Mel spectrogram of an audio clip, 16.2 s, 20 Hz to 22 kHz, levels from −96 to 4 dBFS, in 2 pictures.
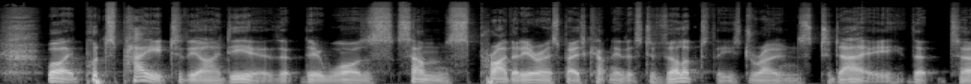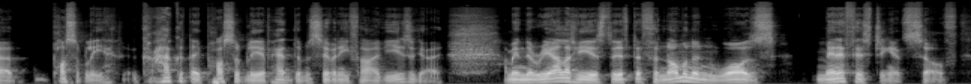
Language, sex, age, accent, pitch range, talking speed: English, male, 50-69, Australian, 75-95 Hz, 165 wpm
